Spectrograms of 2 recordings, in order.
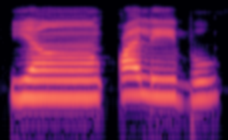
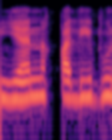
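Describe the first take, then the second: First: The n is hidden as nasalization before q. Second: The n is pronounced clearly before the q. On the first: The speaker calls it right. "बल्कि क्या पढ़ेंगे?" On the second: The speaker calls it wrong. "हम यनक़लिबु नहीं पढ़ेंगे"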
